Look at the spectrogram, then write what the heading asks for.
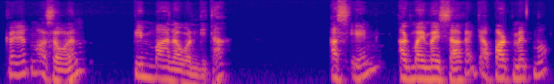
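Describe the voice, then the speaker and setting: A piercingly bright, sassy friend. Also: mid-range voice, expressive, normal speed, dry recording. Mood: teasing, blunt. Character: blunt, teasing close friend. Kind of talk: Ilocano radio drama acting.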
